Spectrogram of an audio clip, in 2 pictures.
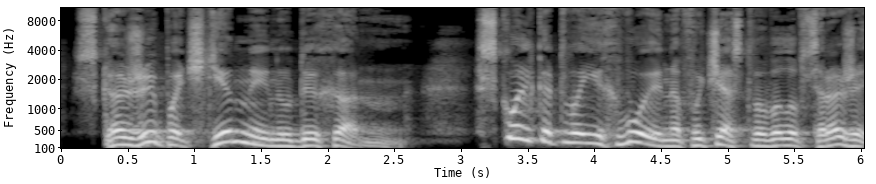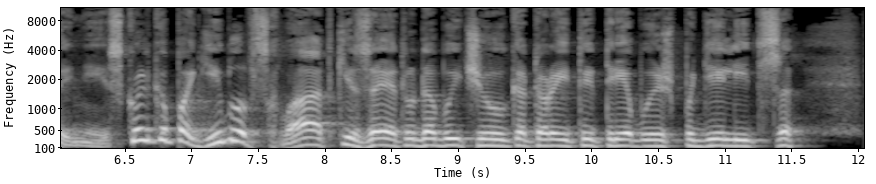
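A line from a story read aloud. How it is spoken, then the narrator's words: Calm question, old man. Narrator (Russian): спокойно вопросил старый князь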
